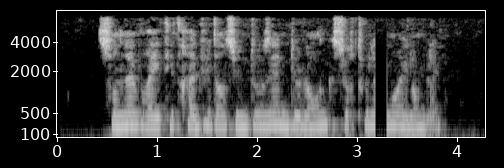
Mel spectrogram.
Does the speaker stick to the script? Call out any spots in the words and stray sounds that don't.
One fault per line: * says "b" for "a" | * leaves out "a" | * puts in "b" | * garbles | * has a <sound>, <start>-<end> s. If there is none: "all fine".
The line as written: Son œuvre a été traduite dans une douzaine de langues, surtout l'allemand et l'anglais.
* has a dropout, 3.2-3.3 s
